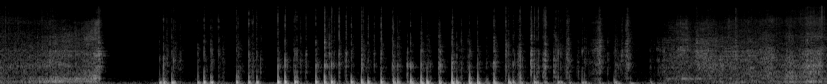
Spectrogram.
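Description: Long nails scratch down a long black bead foam roller held diagonally, producing a rapid series of dry, crackly scraping strokes with a low, thumpy body. A soft steady hiss comes before and after the strokes.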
